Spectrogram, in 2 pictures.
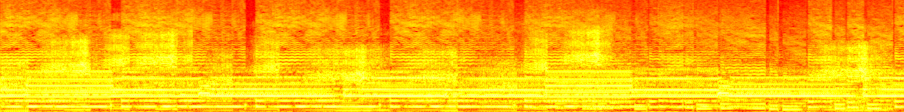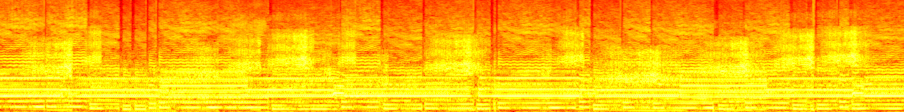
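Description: Live-coded electronic drone music from SuperCollider: a chord of steady sustained tones holds throughout. Noisy swells recur every second or two, with irregular low pulses underneath.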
